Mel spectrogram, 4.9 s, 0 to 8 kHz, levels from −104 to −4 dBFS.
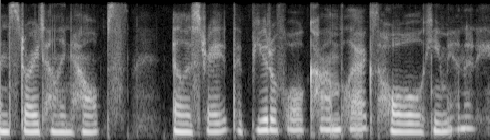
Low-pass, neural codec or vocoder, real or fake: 7.2 kHz; none; real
